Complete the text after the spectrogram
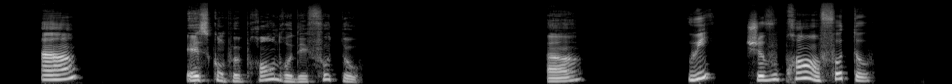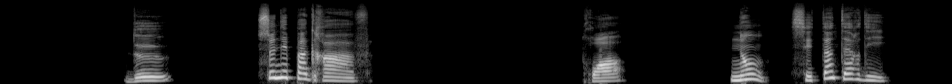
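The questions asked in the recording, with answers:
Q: Est-ce qu'on peut prendre des photos?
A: 3: Non, c'est interdit.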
